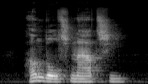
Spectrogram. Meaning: trading nation (nation whose national income or national identity largely depends on trade)
- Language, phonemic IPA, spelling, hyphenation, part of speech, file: Dutch, /ˈɦɑn.dəlsˌnaː.(t)si/, handelsnatie, han‧dels‧na‧tie, noun, Nl-handelsnatie.ogg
